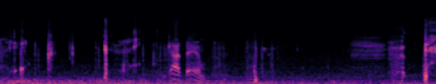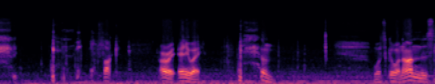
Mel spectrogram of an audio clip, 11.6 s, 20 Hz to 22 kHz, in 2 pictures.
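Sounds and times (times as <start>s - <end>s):
speech: 2.3s - 3.6s, 7.2s - 8.6s, 9.3s - 9.6s, 10.8s - 11.6s
raspy breaths and throaty sputters: 4.6s - 5.4s, 10.2s - 10.8s
person coughing harshly: 5.2s - 7.2s.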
